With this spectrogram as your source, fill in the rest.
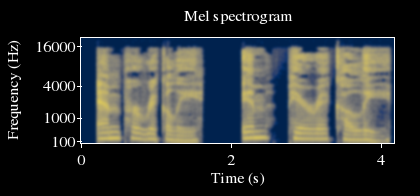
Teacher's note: Stress pi and keep k light.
